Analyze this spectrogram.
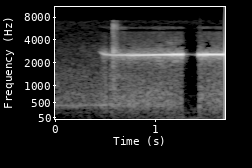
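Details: Sirtu lure call for rice-field trapping: a clear, high, level trill that grows steadily louder, breaks briefly, then resumes at full strength.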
